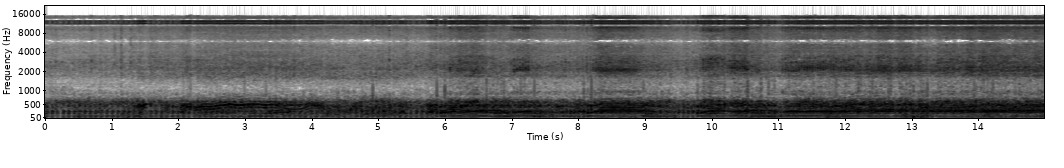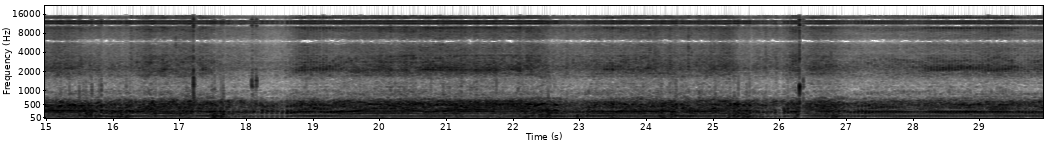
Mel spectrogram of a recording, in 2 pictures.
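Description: Enduro dirt bike engine running as it is ridden off-road, its pitch rising and falling with the throttle. A few sharp knocks come through over rough ground.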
